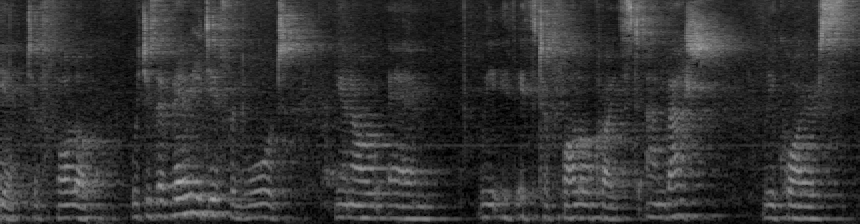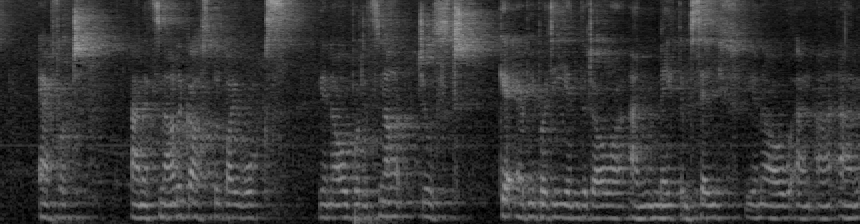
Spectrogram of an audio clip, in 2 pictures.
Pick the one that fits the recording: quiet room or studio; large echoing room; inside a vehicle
large echoing room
